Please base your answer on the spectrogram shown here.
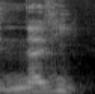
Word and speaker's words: Navi: en fait ok d'accord d'ailleurs Navi il y a beaucoup de gens qui prononc ça na alors que c'est Navi comme un navigateur en fait GPS c'est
